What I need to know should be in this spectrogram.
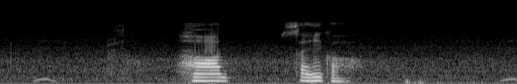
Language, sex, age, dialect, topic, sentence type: Hindi, female, 31-35, Hindustani Malvi Khadi Boli, banking, statement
